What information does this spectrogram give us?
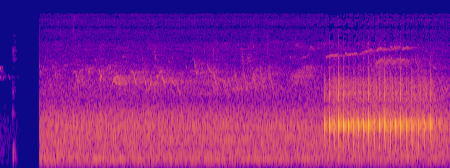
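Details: Hairy Woodpecker in spring near the Willamette River, Eugene, Oregon, giving a quick rattling run of sharp, even-pitched notes, about twenty in just over a second, after several seconds of steady background hiss.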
